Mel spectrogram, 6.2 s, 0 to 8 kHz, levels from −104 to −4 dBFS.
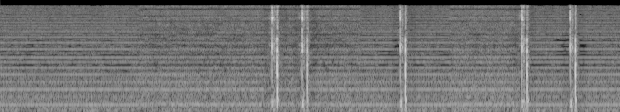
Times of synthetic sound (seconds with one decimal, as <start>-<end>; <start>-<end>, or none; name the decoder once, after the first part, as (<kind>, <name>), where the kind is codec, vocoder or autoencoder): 1.4-3.6 (vocoder, WaveNeXt); 4.5-5.3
